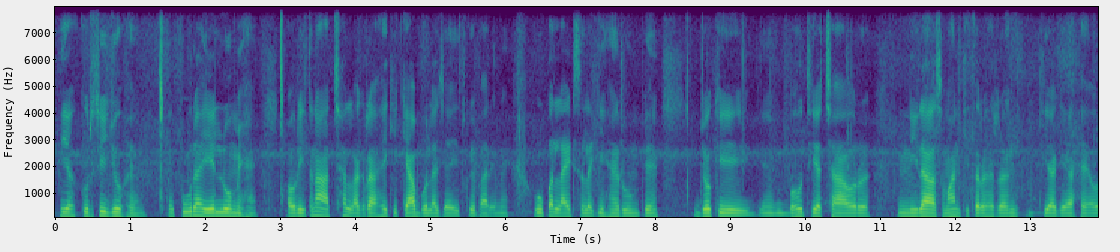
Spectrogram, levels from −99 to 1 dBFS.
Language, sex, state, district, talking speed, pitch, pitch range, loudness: Hindi, male, Chhattisgarh, Balrampur, 185 wpm, 130 Hz, 125-135 Hz, -27 LUFS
